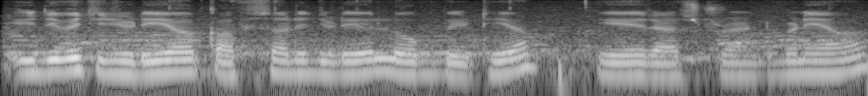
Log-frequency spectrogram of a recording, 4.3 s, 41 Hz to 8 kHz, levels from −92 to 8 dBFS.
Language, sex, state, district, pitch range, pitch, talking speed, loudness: Punjabi, male, Punjab, Kapurthala, 130-150 Hz, 140 Hz, 205 wpm, -18 LUFS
